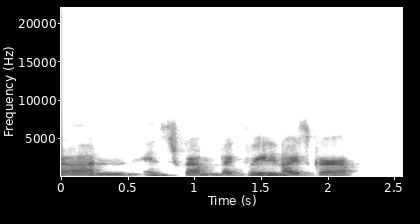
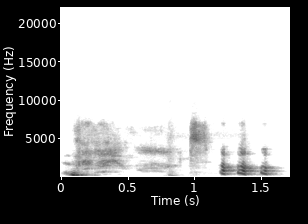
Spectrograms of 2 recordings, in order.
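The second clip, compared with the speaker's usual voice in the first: high, slow, breathless giggle; laughing; 12 semitones higher, slower than usual. Real, not acted. Laughing at the awkward story, high and giggly. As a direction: laugh through the words.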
